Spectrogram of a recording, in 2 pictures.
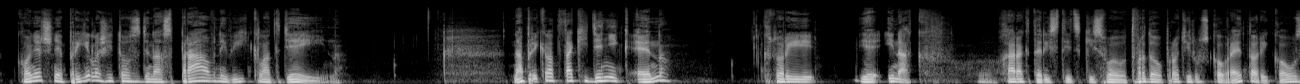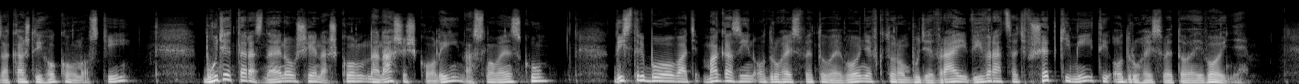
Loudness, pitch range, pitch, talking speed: -17 LUFS, 110-145 Hz, 125 Hz, 110 wpm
